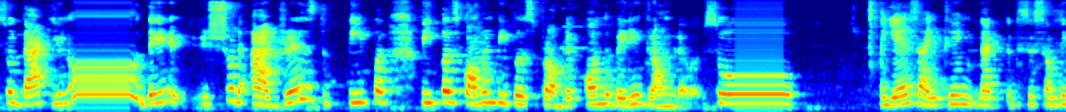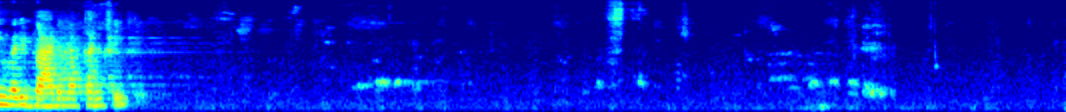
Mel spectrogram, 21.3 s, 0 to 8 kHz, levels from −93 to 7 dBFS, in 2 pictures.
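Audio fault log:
0.78–1.30 s and 7.36–7.84 s, system hang loop: each time the sound freezes into a steady, harsh 50 Hz buzz. The same 20 ms slice replays exactly, about two dozen times, because the system stalled while the audio hardware kept cycling one short buffer, with little audio lost.
10.51–15.13 s, feedback echo between two devices: a faint, thin repeat trails the speech at a fixed gap of about a fifth of a second, peaking about 23 dB below the voice. A second device in the room replays this microphone's signal, which the microphone then picks up again.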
